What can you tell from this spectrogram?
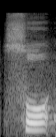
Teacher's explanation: su itu agak monyong ke depan karena dia adalah huruf tebal, su, sementara huruf tipis tidak terlalu monyong, sekedarnya saja su.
